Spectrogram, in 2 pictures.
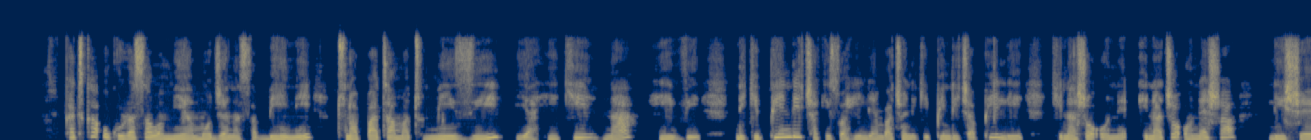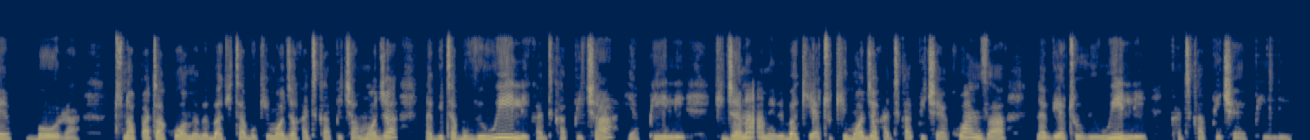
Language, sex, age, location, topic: Swahili, female, 18-24, Kisumu, education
